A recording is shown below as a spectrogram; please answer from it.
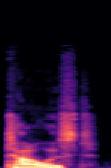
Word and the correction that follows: Todoist: a task management app. It's spelled T-O-D-O-I-S-T. Todoist. Okay, I get it. Todoist.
